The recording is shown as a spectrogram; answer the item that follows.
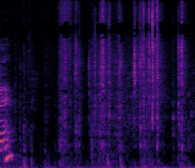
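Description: Foil LEGO minifigure bag crinkling as it is handled, a run of quick, irregular crackles that thickens in the second half.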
